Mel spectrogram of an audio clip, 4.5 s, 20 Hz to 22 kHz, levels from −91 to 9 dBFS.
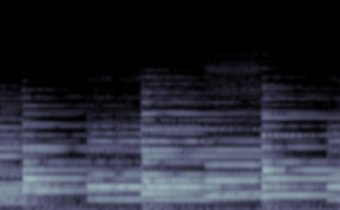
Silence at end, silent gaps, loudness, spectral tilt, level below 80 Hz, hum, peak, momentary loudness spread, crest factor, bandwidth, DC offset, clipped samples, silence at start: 0 s; none; -28 LUFS; -8 dB/octave; -60 dBFS; none; -12 dBFS; 7 LU; 16 dB; 6 kHz; 0.1%; under 0.1%; 0 s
